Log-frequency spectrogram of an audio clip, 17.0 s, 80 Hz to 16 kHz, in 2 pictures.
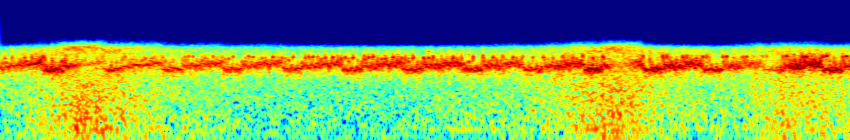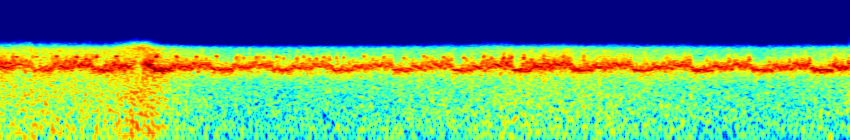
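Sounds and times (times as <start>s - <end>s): wavering digital data signal: 0.0s - 17.0s.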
